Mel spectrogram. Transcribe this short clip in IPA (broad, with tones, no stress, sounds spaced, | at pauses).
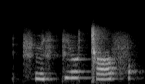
t͡sʰ ɨ˩ sʲ tʲ o˦˥ ǀ ɔ˨˩˦ f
